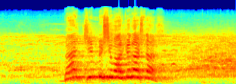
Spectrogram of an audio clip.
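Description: A man speaks loudly into a microphone, heard through loudspeakers in a large echoing hall.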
